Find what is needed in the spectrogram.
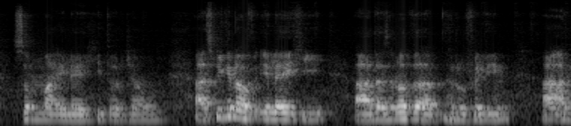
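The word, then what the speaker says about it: إليه: So we have I and ao, and you have to make sure that you go from a to e and a to u, rather than just mixing it into one sound.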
